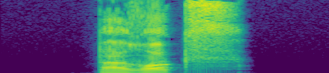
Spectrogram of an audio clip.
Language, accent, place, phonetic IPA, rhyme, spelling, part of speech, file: German, Germany, Berlin, [baˈʁɔks], -ɔks, Barocks, noun, De-Barocks.ogg
- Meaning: genitive singular of Barock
